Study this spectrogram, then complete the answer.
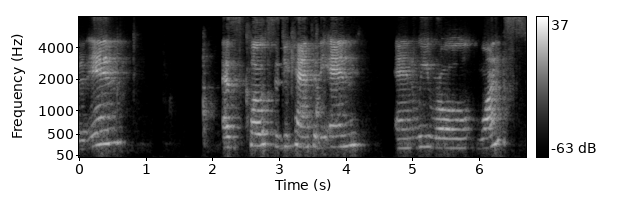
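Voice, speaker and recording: A woman speaks at a very slow pace in a fairly high pitch, her tone bright and sharp. Her pitch variation is ordinary, with big swings in loudness. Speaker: rebbetzin cooking demonstrator. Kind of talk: cooking demonstration. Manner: casual, hesitant with fillers.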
